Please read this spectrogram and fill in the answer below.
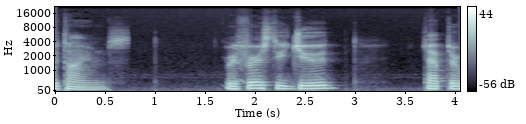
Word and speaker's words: Judah: The letter of Jude, more accurately Judah, according to the pronunciation in Greek and Hebrew.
